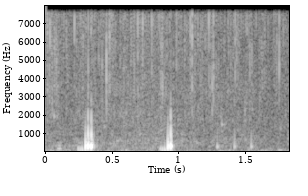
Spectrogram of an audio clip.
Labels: {"label": "biophony", "recorder": "SoundTrap 500"}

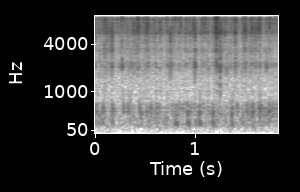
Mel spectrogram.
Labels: {"label": "biophony, chatter", "recorder": "HydroMoth"}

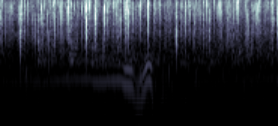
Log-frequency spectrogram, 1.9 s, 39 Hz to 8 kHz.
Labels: {"label": "biophony, cascading saw", "recorder": "SoundTrap 600 or HydroMoth"}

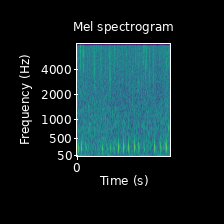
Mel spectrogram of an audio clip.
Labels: {"label": "biophony, pulse", "recorder": "SoundTrap 500"}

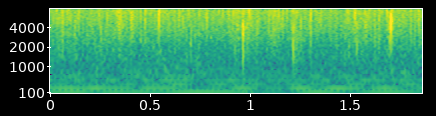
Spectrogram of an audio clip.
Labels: {"label": "biophony, midshipman", "recorder": "SoundTrap 500"}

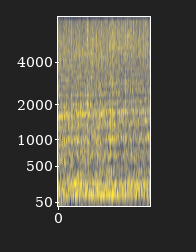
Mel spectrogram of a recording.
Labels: {"label": "anthrophony, boat engine", "recorder": "SoundTrap 500"}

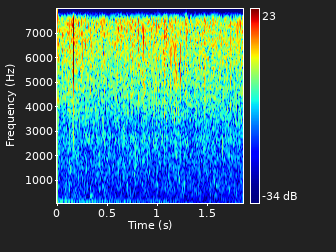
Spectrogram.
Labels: {"label": "biophony", "recorder": "SoundTrap 300"}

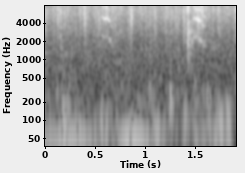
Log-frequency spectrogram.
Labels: {"label": "biophony, dolphin", "recorder": "SoundTrap 500"}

